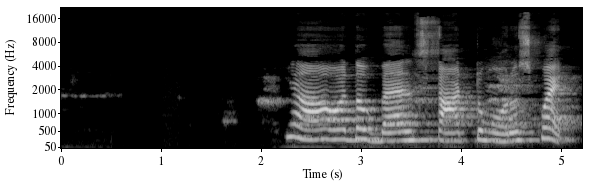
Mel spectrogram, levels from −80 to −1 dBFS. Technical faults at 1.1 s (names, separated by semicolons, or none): AAC frame loss with concealment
